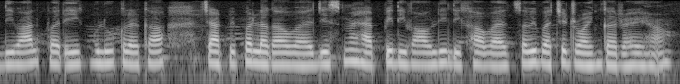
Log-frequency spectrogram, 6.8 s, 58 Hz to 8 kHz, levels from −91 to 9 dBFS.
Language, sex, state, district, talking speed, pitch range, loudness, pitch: Hindi, female, Jharkhand, Ranchi, 205 wpm, 180-195 Hz, -16 LUFS, 190 Hz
